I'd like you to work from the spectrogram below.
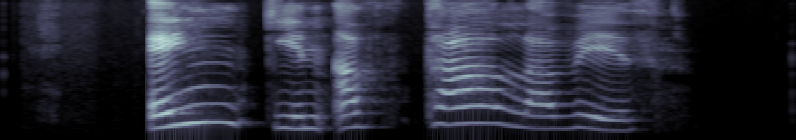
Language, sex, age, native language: Icelandic, male, 10, Icelandic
